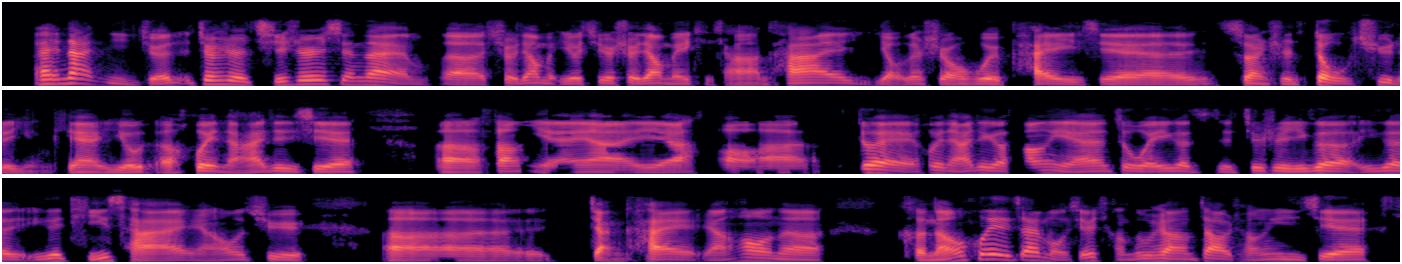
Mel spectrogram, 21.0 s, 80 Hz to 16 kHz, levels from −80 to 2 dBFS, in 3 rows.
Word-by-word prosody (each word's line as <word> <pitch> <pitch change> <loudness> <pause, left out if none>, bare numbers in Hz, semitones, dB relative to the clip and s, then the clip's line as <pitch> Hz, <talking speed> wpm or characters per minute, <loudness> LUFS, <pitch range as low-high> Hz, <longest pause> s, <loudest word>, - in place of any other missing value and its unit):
哎， 185 0 +3
那 210 -2 +6
你 105 -7 -11
觉 - - 0
得 120 - -11
就 175 0 +2
是 155 -4 +1
其 140 +3 0
实 170 +2 +2
现 165 -3 -3
在 145 -9 +4
的 90 -1 +2
社 - - -3
交 120 - +1
媒 105 - -8
体 105 - -5
尤 105 - +1
其 - - -10
是 115 - -1
社 - - 0
交 115 0 +5
媒 100 -1 -1
体 75 -5 -17
上， 80 +2 -3
它 120 +4 +4
有 115 -2 -4
的 95 - -3
时 - - -1
候 100 +1 -1
会 105 - 0
拍 105 0 +2
一 95 -3 -2
些 95 0 +1
算 - - +1
是 - - -4
逗 105 - +3
趣 100 - -4
的 90 - -1
影 80 -2 -11
片， 95 -2 +2
有 90 0 +1
呃， - - -2
会 - - +3
拿 100 - +1
这 115 -1 -3
些， 100 0 +2 0.4
呃， 90 -2 +3
方 110 +2 +1
言 - - -1
呀 95 -1 +3
也 95 +1 0
好 - - -6 0.3
啊 90 0 -1 0.3
对， 155 -2 +3
会 135 -2 -4
拿 120 - +1
这 130 - -4
个 120 -2 0
方 130 +1 -2
言 110 +2 +2
作 115 - -5
为 110 0 +1
一 - - -3
个 115 - -2 0.2
就 125 - -4
是 120 -2 -1
一 110 - -1
个 115 -4 +2
一 110 - -9
个 115 -3 0
一 110 - -10
个 135 +1 0
题 145 - -4
材， 90 - +3
然 85 -2 -7
后 105 0 -6
去， - - -4 0.4
呃， 90 -2 +1 0.4
展 - - +3
开。 105 0 +3
然 95 - -4
后 140 -3 0
呢， 105 -4 0 0.4
可 - - -1
能 - - +3
会 215 0 +1
在 180 -1 +1
某 - - -7
些 - - -2
程 105 -7 -12
度 130 +1 -6
上 120 -3 +1
造 120 - +2
成 105 +2 -9
一 110 -2 -8
些 105 +1 +1
105 Hz, 275 characters per minute, -27 LUFS, 95-120 Hz, 0.4 s, 那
